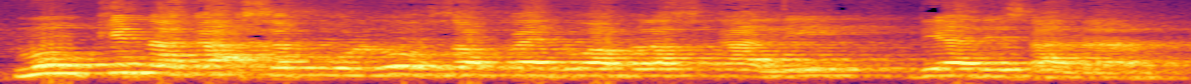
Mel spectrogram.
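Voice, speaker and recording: A man preaching a sermon to a mosque gathering with a Minangkabau-tinged Indonesian accent, telling a story with humor and dropping softly into the prayers of the people in it. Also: high voice, unhurried. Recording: echoey hall, distant mic, faint noise.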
